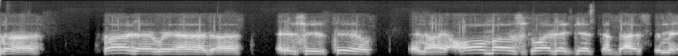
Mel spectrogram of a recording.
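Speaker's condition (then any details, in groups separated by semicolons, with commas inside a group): Traumatic brain injury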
